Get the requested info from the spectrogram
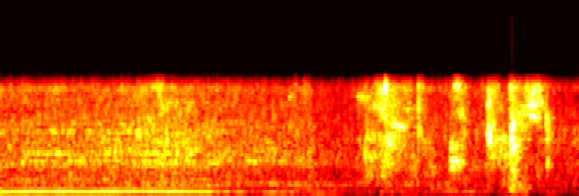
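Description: Land Rover engine heard from inside the cabin, a steady low drone that eases off about a second and a half in, over the rumble of the vehicle on the track. A few short sharp sounds come near the end.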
